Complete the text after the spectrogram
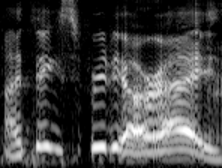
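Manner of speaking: very high, squeaky adolescent voice crack. Talking with Richard as both their voices crack, voice breaking. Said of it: "Why is your voice breaking".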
